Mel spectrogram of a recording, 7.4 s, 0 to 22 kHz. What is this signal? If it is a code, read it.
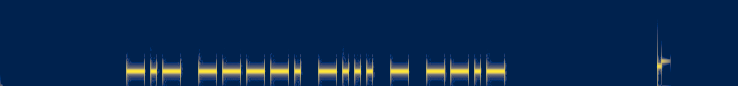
Morse code, heard as a keyed tone, about 20 wpm, 700 Hz. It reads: K9BTQ
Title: K1USN SST QSO Practice - 20wpm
